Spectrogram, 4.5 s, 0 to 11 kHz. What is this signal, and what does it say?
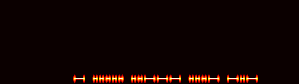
Morse code, heard as a keyed tone, about 25 wpm, 700 Hz. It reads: T52VK
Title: Code Groups - 5 Letter:Numbers - 25wpm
